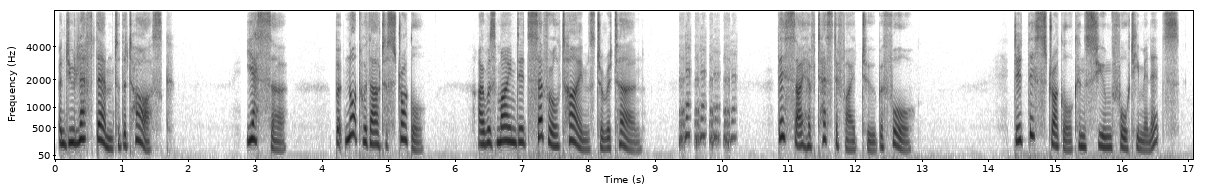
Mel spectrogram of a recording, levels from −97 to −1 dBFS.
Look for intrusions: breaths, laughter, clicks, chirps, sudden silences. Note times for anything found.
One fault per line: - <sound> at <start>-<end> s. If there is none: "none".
- laugh at 9.4-10.2 s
